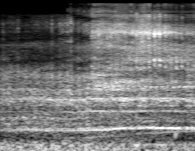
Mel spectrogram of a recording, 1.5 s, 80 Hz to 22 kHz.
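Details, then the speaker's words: iFlight Nazgul Evoque F5 V2 FPV quad in flight: harsh raspy screech over the steady motor whine, rough and uneven, from a propeller that was not tightened properly. "so what we've got is look dodgy dodgy propeller not tightened properly so thankfully got me old we socket here so we can just tighten that up and get back to it because I knew you could hear it"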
